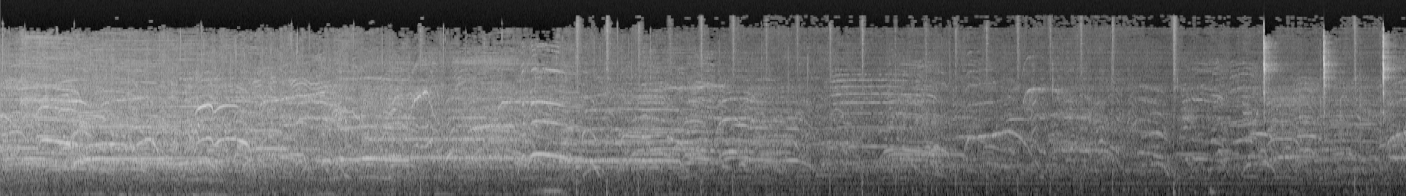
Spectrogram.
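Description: A large outdoor crowd cheers and whoops, slowly fading.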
